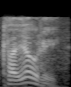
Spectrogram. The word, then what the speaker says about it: coyote: rightly this latter was the regular coyote pronounced coyot of the farther deserts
